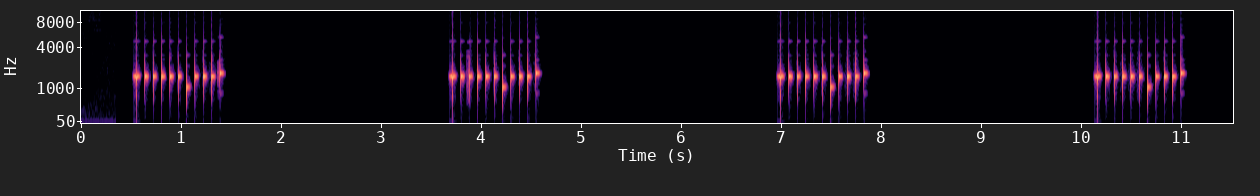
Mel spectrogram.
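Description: An electronic phone ringtone trills while a call is placed to a guest: four short bursts of rapid beeps repeating at a steady pace with silence between them, clear, with no voices.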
